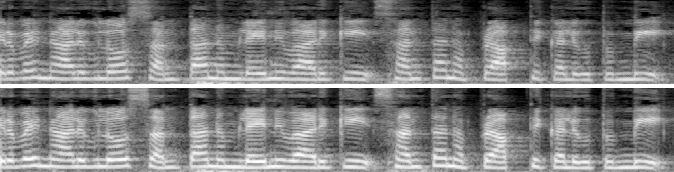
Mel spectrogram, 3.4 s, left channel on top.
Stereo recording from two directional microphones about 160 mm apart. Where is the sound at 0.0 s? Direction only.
25° right (ahead or behind).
